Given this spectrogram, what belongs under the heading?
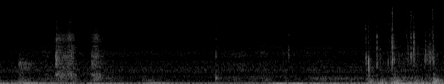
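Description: Clicks of typing on a computer keyboard while coding in Python come in short scattered bursts, close and fairly soft, with a quick flurry of keystrokes near the end.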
